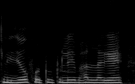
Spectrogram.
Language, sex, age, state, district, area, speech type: Assamese, female, 18-30, Assam, Lakhimpur, rural, spontaneous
